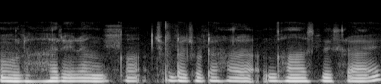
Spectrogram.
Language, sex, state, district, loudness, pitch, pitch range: Hindi, female, Goa, North and South Goa, -14 LUFS, 155 Hz, 150-160 Hz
